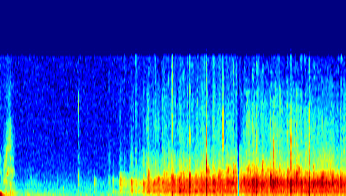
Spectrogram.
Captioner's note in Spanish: aplausos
